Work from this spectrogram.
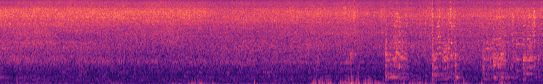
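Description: Pork chops simmer and sizzle in a pan at a campsite, a steady close frying hiss throughout with occasional stirring scrapes and clatter toward the end.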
